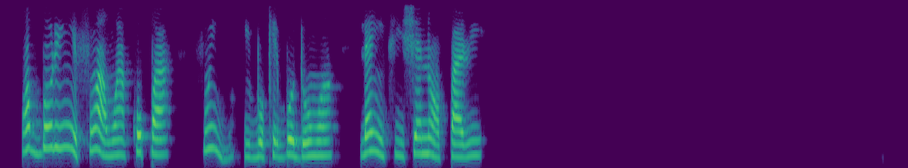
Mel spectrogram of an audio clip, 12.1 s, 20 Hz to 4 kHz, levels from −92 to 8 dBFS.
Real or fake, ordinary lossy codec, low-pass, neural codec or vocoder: fake; none; 3.6 kHz; codec, 16 kHz in and 24 kHz out, 1 kbps, XY-Tokenizer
